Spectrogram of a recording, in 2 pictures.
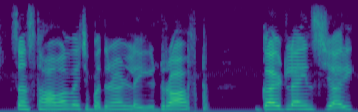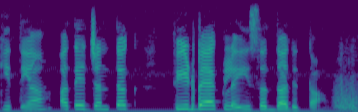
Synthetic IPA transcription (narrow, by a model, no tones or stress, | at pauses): sə̃nst̪ʰaːʋãːʋɪt͡ʃbəd̪ələləiːɖɾaːpʰʈ | ɡaːiːɖlaːɪnsd͡ʒaːɾiːkiːt̪ijãːət̪eːd͡ʒənt̪ək | pʰiːɖbɛːkləiːsəd̪ːaːd̪ɪt̪ːa̰ː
